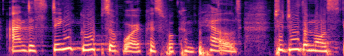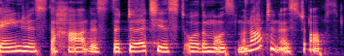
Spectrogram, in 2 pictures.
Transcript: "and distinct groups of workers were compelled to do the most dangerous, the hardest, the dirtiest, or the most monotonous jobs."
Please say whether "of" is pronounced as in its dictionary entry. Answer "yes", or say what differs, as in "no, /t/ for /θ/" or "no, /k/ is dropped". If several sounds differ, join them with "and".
yes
